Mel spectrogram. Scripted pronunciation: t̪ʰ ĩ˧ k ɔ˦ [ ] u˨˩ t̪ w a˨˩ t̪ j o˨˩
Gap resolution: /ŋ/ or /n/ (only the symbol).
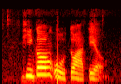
ŋ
